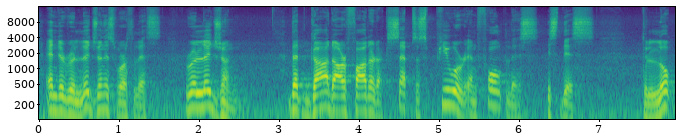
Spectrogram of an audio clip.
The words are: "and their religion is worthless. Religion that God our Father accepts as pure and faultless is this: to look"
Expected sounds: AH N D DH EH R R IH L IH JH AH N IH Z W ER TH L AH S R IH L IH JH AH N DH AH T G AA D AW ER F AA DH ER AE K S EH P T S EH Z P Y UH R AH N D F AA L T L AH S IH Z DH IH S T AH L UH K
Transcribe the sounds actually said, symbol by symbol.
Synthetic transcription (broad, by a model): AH N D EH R R IH L IH JH AH N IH S W ER TH L AH S R IH L IH JH AH N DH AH T G AA D AW ER F AA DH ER AE K S EH P T S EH S P Y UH R AH N D F AA L T L AH S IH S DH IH S T AH L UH K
